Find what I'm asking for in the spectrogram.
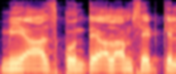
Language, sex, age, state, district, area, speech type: Marathi, male, 18-30, Maharashtra, Buldhana, urban, read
